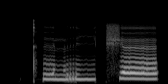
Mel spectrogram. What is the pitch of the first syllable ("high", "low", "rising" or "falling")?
low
